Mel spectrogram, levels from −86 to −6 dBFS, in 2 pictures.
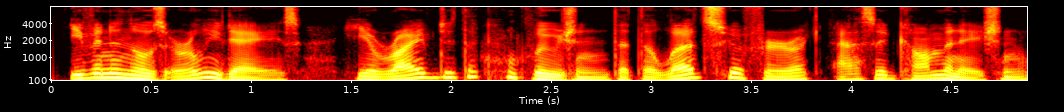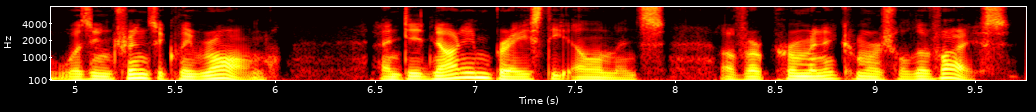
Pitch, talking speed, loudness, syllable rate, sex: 125 Hz, 185 wpm, -17 LUFS, 6.6 syllables/s, male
